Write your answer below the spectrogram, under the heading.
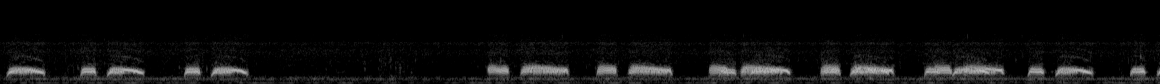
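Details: Pigeon with a powerful physique delivering loud, rhythmic coos. A burst of short notes, a pause of about two seconds, then a long run of alternating short and sustained low coos.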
